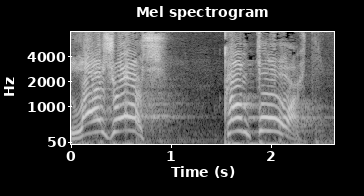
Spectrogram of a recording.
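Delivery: high, drawn-out summons; calling by name. Acted. Jesus at the tomb calling dead Lazarus out, high ringing call. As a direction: call him out high, as across a graveyard. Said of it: "I had to call Lazarus specifically by name".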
